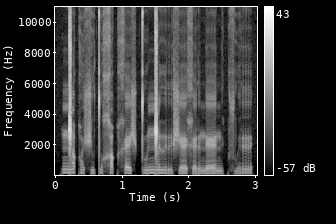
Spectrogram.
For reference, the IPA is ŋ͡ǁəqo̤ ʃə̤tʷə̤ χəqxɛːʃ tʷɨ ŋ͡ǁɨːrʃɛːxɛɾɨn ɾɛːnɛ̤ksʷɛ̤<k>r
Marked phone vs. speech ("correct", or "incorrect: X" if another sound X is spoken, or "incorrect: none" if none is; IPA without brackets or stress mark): incorrect: none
